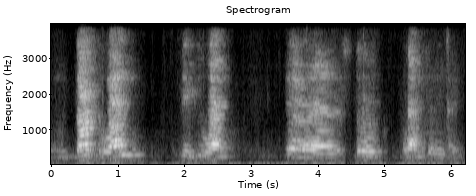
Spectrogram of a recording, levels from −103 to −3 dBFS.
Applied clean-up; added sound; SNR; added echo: neural separator model SepFormer DNS4.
